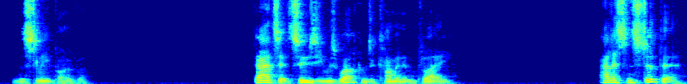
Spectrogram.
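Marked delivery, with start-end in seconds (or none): none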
